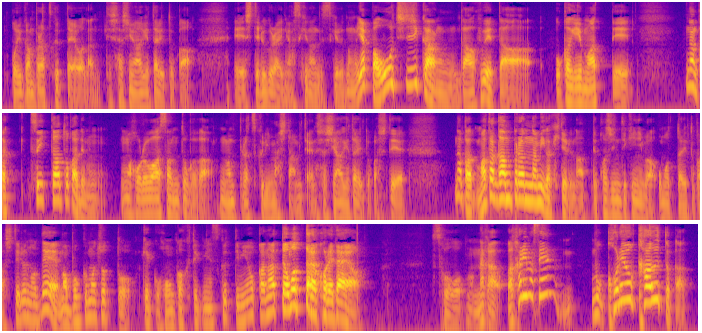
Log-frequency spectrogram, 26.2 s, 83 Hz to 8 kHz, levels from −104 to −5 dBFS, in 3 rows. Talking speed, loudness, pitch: 455 characters per minute, -20 LUFS, 130 Hz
